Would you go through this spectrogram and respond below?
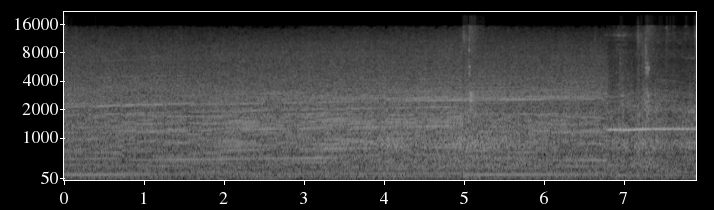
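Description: Race car engine in iRacing at Daytona during an IMSA Pilot Challenge race after a missed gear shift, a loud sustained engine drone whose pitch holds, breaking briefly around the fifth and seventh seconds, with no talking.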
